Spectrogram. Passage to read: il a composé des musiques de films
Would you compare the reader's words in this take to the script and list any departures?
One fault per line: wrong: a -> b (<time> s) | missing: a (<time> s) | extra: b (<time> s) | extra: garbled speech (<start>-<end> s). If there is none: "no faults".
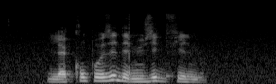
missing: de (1.6 s)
